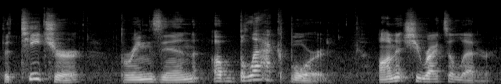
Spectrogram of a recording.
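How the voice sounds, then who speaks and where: A man reads a children's storybook aloud at an unhurried pace, with lively swings in pitch. He breaks off for chatty asides and questions to the child listening. There is noticeable background noise. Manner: expressive, asks the young listener questions. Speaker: storybook reader.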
